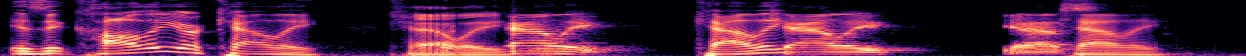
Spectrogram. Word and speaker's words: Kali: Cali. Cali. Cali? Cali. Yes. Cali. Cali. Like going back to Cali.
